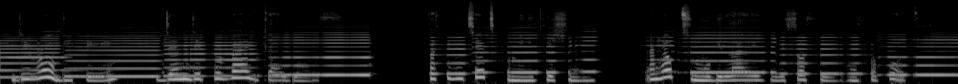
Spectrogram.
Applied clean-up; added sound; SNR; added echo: neural mask model RNNoise.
